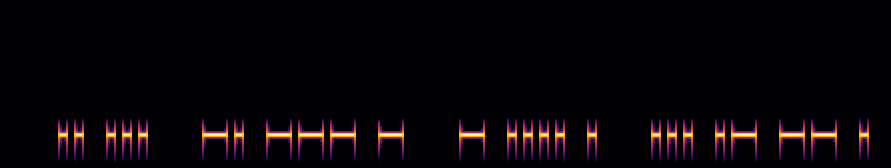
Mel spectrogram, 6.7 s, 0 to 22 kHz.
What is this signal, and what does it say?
Morse code, heard as a keyed tone, about 20 wpm, 700 Hz. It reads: IS NOT THE SAME
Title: Sets of 6 Words - 20wpm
